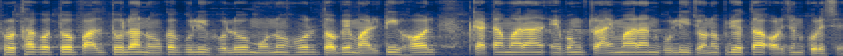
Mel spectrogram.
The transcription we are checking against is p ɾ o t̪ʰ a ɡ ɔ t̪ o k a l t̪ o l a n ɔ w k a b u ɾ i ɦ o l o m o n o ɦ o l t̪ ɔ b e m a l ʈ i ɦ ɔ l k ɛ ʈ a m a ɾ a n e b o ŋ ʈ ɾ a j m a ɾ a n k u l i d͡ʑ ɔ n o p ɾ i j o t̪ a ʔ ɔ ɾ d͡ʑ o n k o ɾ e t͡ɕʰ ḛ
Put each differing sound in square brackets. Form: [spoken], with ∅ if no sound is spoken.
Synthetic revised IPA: p ɾ o t̪ʰ a ɡ ɔ t̪ o [p] a l t̪ o l a n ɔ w k a [ɡ] u [l] i ɦ o l o m o n o ɦ o l t̪ ɔ b e m a l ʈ i ɦ ɔ l k ɛ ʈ a m a ɾ a n e b o ŋ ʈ ɾ a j m a ɾ a n [ɡ] u l i d͡ʑ ɔ n o p ɾ i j o t̪ a ʔ ɔ ɾ d͡ʑ o n k o ɾ e t͡ɕʰ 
